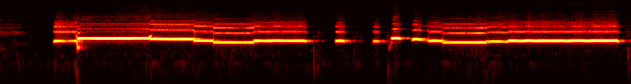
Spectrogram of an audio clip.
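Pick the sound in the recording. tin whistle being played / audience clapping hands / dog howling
tin whistle being played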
